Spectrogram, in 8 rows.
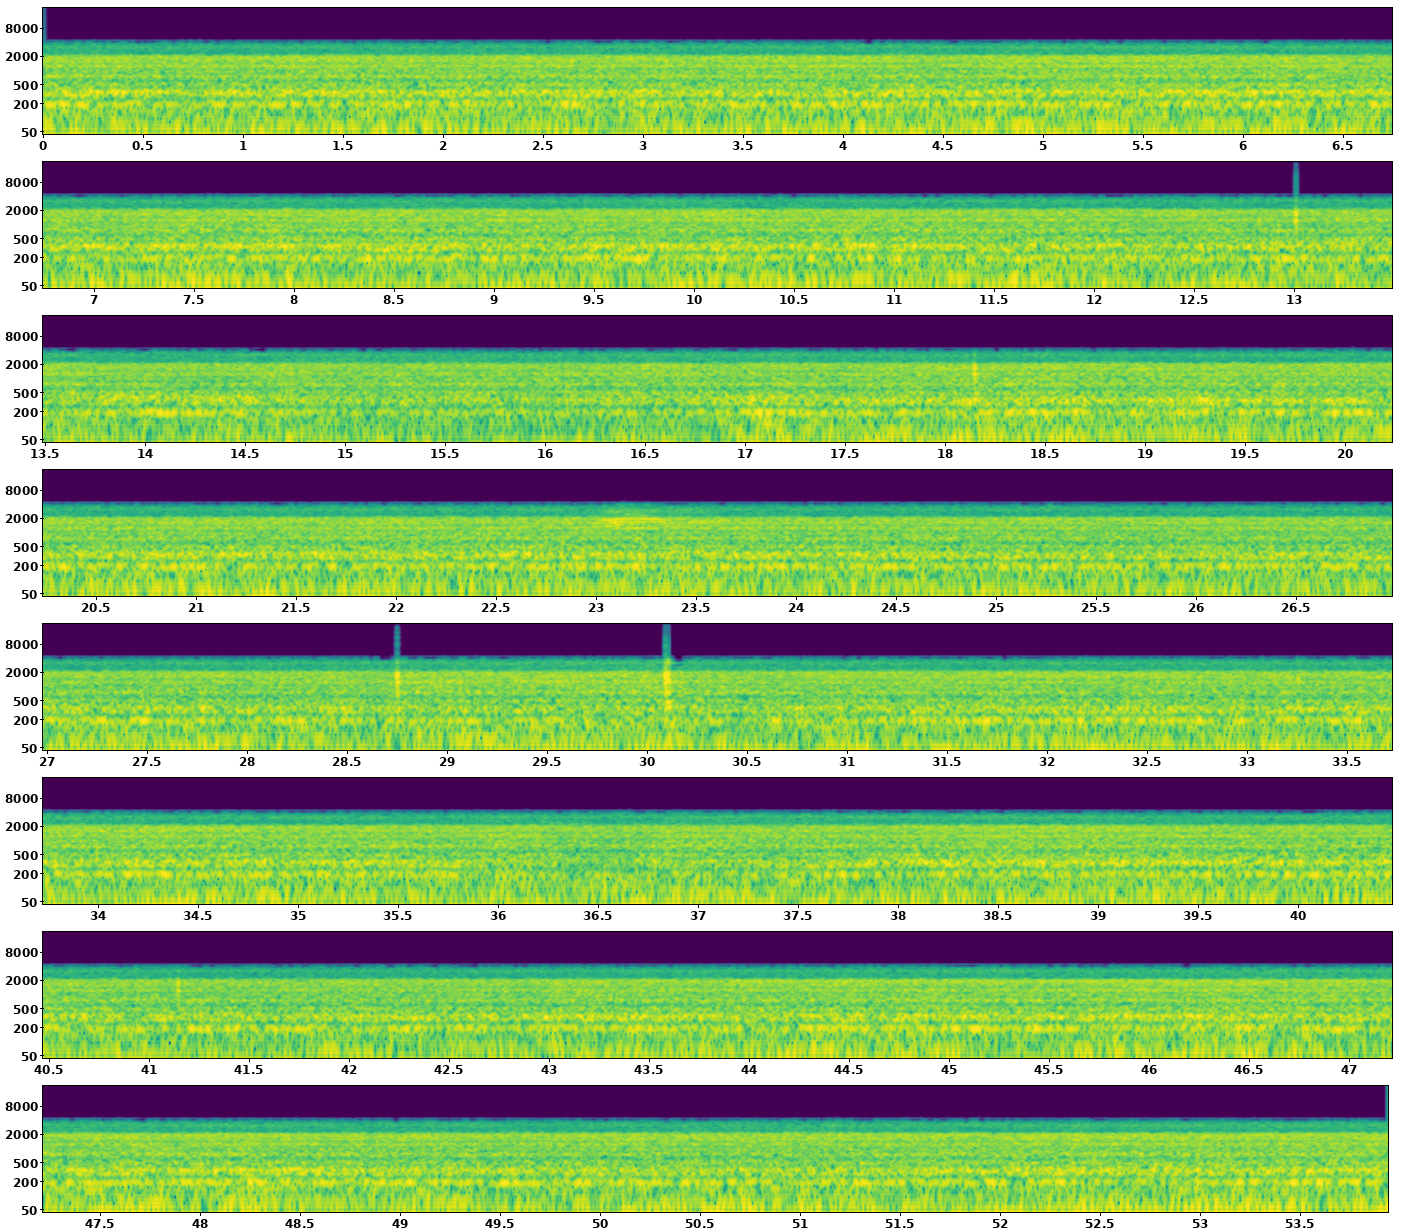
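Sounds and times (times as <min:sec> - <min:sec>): snowmobile engine drone: 0:00.0 - 0:53.9
wavering squeak: 0:23.0 - 0:23.6.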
